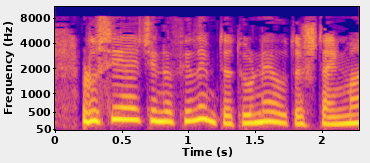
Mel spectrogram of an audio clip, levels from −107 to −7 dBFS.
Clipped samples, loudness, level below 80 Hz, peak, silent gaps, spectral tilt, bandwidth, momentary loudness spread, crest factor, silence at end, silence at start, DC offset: under 0.1%; -16 LUFS; -60 dBFS; -4 dBFS; none; -5 dB/octave; 8.8 kHz; 4 LU; 12 dB; 0 s; 0 s; under 0.1%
